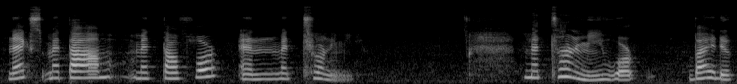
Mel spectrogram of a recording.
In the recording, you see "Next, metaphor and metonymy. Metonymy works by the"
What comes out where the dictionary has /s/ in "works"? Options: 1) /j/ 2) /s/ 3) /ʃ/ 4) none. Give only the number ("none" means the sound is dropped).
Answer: 4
